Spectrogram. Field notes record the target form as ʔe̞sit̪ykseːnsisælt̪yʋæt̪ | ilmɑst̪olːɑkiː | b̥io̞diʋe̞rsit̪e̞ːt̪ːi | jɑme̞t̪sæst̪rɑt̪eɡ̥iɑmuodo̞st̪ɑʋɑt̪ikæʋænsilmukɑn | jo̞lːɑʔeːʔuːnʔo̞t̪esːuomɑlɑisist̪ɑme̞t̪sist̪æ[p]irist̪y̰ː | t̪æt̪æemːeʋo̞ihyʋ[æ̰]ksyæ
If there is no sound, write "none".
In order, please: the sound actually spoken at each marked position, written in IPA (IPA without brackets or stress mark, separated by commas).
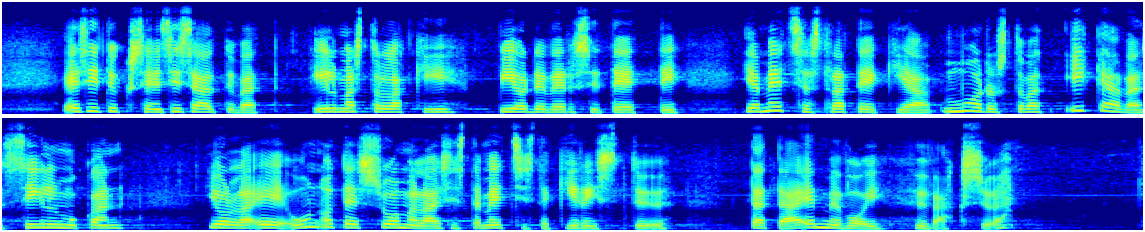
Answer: k, æ̰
